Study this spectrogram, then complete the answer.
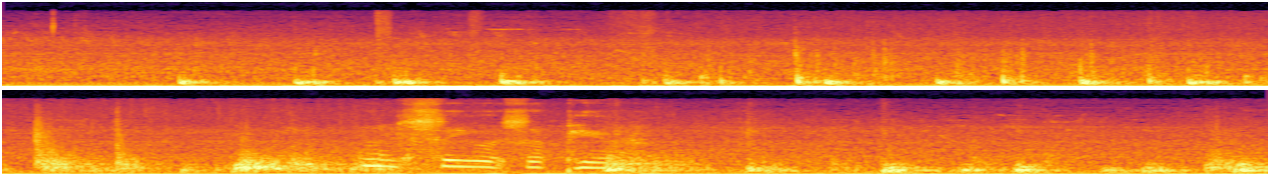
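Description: Footsteps thud at a steady pace on hollow wooden boards.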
